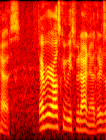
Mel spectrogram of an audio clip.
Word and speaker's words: Spadina: Well is that why it's called Spedina House but then at the same time everywhere else calls it Spadina.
